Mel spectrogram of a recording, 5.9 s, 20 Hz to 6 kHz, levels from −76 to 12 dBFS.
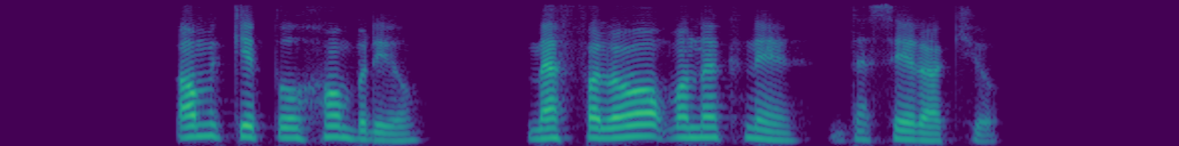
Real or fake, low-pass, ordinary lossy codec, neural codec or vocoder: fake; 5.4 kHz; AAC, 48 kbps; codec, 16 kHz, 0.2 kbps, FocalCodec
